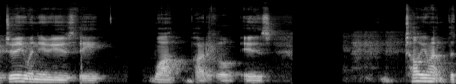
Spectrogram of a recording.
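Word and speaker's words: は: Now, the most common particle that I've seen talked about here is wa. Now, it uses the character for ha, but when used as a subject marker, it's pronounced as ha. Sorry, as wa.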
